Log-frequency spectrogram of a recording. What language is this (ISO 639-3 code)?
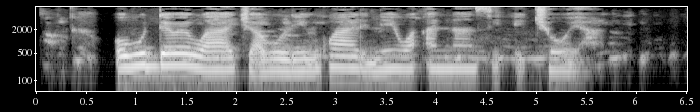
lug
